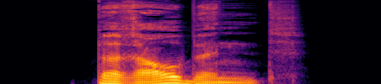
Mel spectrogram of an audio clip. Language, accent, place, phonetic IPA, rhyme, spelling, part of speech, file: German, Germany, Berlin, [bəˈʁaʊ̯bn̩t], -aʊ̯bn̩t, beraubend, verb, De-beraubend.ogg
- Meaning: present participle of berauben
